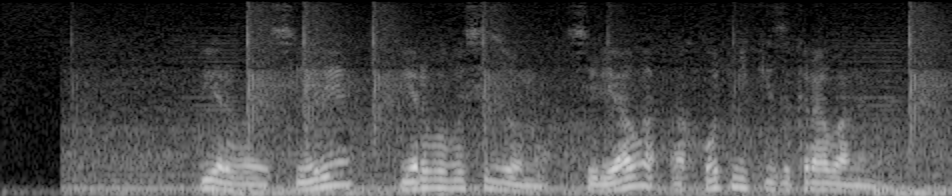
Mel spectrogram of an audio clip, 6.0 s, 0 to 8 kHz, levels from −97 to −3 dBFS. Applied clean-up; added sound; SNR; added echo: none; Clapping; 14 dB; none.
